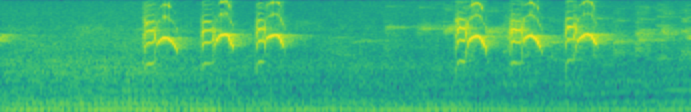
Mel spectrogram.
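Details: Olive-backed sunbird lure call meant to draw other sunbirds: two bursts of three sharp, high, down-slurred chips, each burst lasting under a second, against a soft low background hum.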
